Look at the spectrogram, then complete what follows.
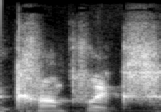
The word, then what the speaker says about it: COMPLX: This is the Complex SimWorks flag light system. So it's Complex is spelled COMPLX SimWorks, and basically what they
